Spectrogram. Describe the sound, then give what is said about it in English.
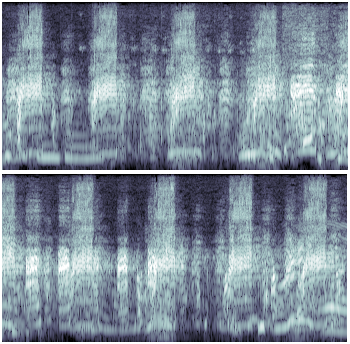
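Ducks in a video game quack in a busy stream of nasal, honking calls, many in quick succession, loud and repetitive throughout. “That was the duckies. Ducks are the best animals.”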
